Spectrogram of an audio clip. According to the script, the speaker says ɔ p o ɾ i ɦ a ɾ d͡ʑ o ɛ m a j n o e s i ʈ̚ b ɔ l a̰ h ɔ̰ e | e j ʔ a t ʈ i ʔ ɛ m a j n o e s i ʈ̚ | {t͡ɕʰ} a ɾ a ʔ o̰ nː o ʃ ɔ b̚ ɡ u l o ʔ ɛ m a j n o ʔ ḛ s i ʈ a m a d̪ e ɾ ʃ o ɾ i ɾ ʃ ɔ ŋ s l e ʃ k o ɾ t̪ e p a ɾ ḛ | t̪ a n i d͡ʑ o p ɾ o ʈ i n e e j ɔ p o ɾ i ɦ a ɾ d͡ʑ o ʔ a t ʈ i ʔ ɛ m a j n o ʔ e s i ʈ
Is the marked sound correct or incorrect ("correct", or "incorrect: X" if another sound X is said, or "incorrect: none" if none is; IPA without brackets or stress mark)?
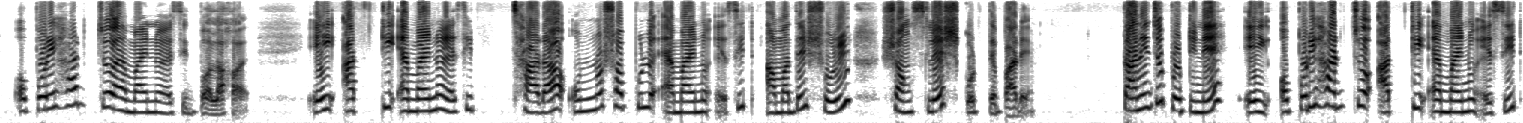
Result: correct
